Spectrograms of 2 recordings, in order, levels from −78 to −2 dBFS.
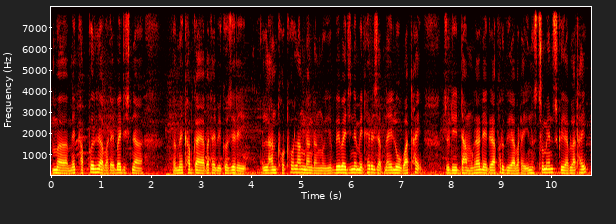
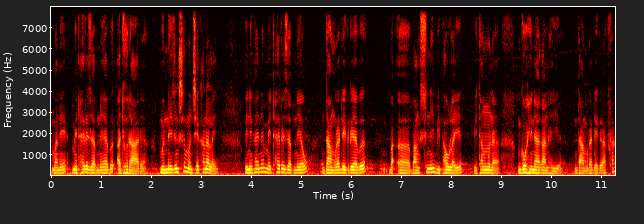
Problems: constant background noise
